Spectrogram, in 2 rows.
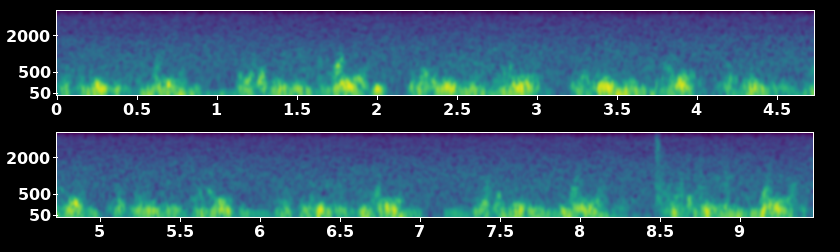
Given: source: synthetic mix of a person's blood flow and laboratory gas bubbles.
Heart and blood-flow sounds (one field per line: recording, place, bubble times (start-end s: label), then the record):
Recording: Doppler ultrasound of blood flow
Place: precordium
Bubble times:
no bubbles
From the record:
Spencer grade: 0 (complete lack of bubble signals)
